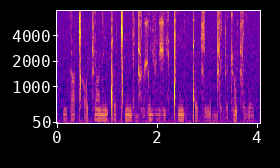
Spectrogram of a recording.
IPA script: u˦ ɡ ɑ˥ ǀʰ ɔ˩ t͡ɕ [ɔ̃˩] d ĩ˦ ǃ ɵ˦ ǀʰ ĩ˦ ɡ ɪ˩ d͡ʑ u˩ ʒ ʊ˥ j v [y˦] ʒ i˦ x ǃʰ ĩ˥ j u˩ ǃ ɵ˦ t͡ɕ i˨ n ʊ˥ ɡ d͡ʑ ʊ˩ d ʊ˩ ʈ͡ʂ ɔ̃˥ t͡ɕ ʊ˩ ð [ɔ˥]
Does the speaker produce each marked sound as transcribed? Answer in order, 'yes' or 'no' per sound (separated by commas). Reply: no, no, no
